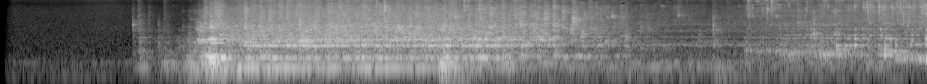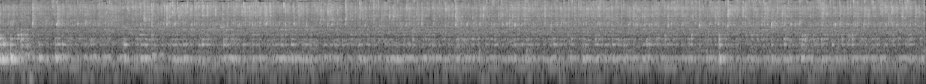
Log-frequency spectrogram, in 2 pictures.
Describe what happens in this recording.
I flushed the toilet. Then I turned up the water to wash my hands.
